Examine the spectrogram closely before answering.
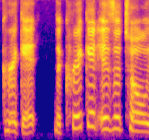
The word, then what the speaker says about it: Cricut: It looks like cricket, but I think you pronounce it Cricut.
